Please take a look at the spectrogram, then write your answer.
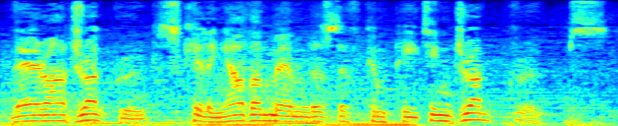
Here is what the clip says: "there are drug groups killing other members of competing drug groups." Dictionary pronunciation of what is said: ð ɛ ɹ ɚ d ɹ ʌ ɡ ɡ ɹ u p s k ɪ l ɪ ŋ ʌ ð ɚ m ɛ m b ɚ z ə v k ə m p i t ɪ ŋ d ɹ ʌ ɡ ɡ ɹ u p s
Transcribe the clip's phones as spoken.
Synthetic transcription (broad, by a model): ð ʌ ɹ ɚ d ɹ ʌ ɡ ɡ ɹ u p s k ɪ l ɪ ŋ ʌ ð ɚ m ɛ m b ɚ z ə v k ə m p i t ɪ ŋ d ɹ ʌ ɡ ɡ ɹ u p s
